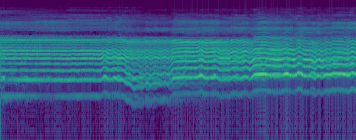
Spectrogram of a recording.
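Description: A man singing an Urdu naat, with no instruments heard, into a microphone. He holds a long steady note for about two seconds, breaks into quick ornamental turns that dip in pitch, then climbs to a slightly higher, wavering held note.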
